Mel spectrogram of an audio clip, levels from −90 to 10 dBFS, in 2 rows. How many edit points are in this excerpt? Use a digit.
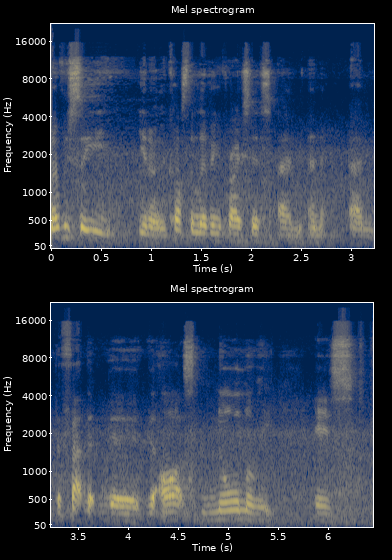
0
